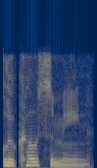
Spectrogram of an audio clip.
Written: glucosamine

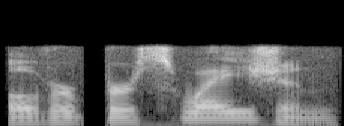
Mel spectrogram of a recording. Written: overpersuasion

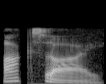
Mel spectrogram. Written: oxeye

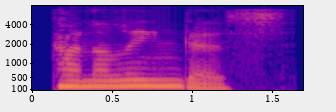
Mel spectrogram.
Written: cunnilingus

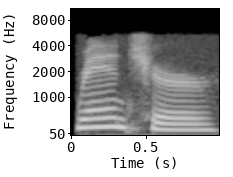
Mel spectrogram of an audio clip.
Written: rancher

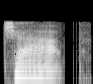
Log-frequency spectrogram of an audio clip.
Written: chap

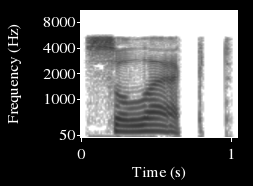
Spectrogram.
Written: select

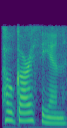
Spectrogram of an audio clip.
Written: Hogarthian

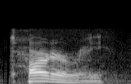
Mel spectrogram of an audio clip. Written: Tartary

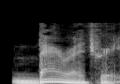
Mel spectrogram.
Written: barratrously

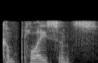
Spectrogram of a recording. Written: complacence

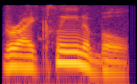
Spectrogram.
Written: dry-cleanable

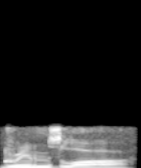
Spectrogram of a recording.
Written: Grimm's law

